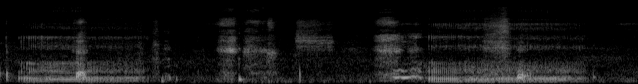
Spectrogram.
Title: Fat, lazy bulldog snores like trucker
